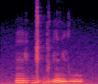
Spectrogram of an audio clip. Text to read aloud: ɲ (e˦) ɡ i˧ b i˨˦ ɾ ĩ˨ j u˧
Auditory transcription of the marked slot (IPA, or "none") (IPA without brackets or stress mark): i˦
